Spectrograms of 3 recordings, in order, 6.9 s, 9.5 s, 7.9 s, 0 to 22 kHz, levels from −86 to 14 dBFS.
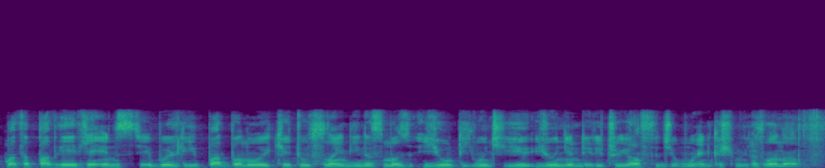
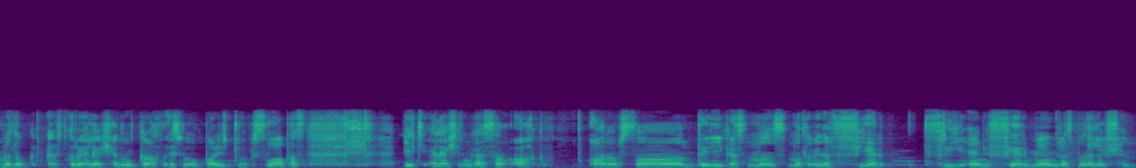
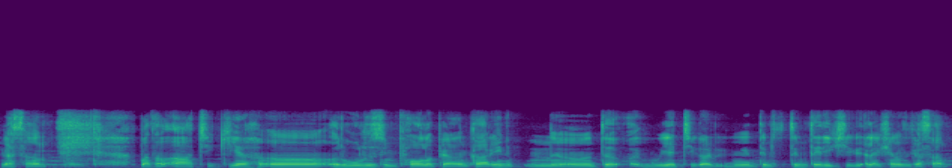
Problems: none marked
